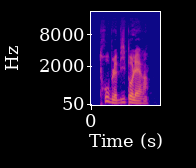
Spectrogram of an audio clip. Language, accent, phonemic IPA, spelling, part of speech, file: French, France, /tʁu.blə bi.pɔ.lɛʁ/, trouble bipolaire, noun, LL-Q150 (fra)-trouble bipolaire.wav
- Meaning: bipolar disorder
